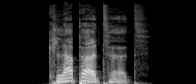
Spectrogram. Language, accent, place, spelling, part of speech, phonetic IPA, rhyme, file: German, Germany, Berlin, klappertet, verb, [ˈklapɐtət], -apɐtət, De-klappertet.ogg
- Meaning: inflection of klappern: 1. second-person plural preterite 2. second-person plural subjunctive II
